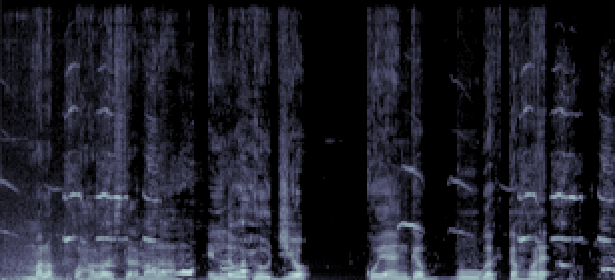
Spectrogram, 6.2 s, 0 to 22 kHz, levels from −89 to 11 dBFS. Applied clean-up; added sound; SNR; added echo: classical method spectral subtraction.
